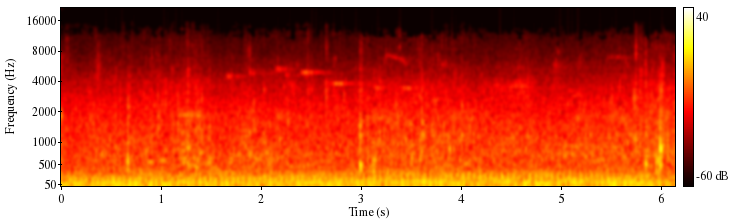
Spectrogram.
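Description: A river launch's diesel engine running steadily, a low drone under the rush of river water and wind on the microphone.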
